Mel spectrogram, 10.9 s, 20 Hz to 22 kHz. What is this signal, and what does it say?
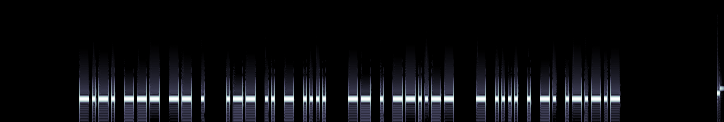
Morse code, heard as a keyed tone, about 25 wpm, 700 Hz. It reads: COME WITH ME, THEN.
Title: Sentences from Top 200 Words 25wpm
